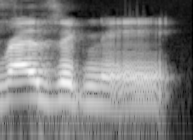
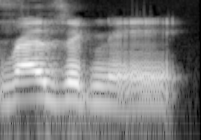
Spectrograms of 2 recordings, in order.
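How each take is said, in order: First: The word is said with a g sound. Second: The same.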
